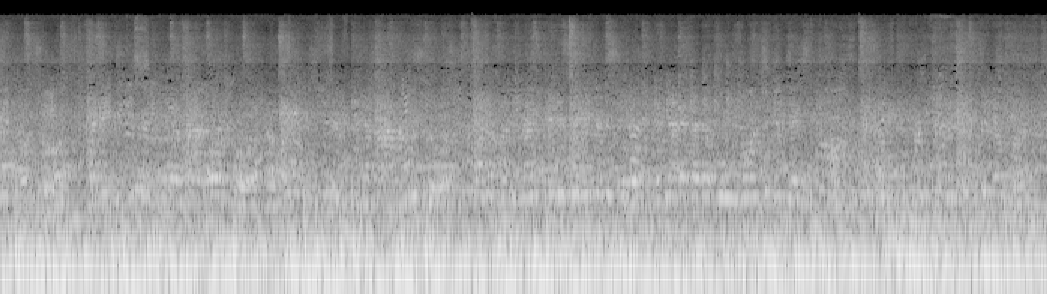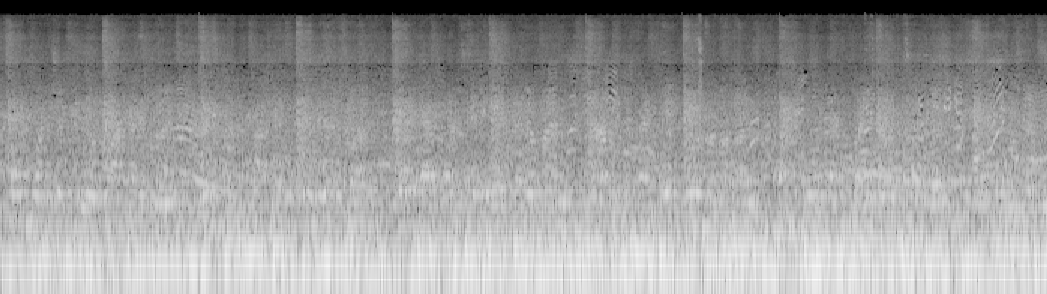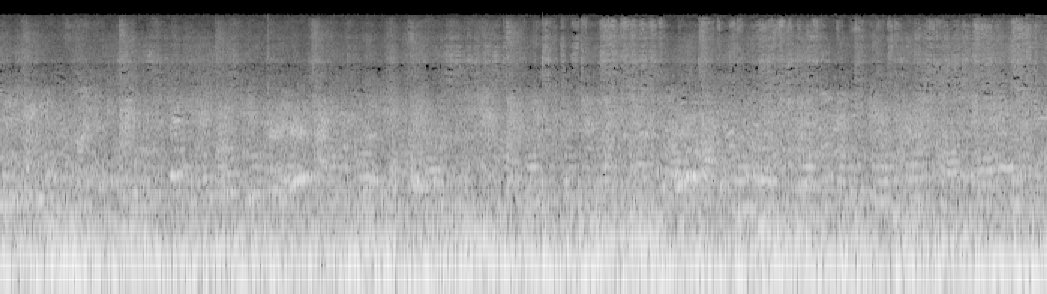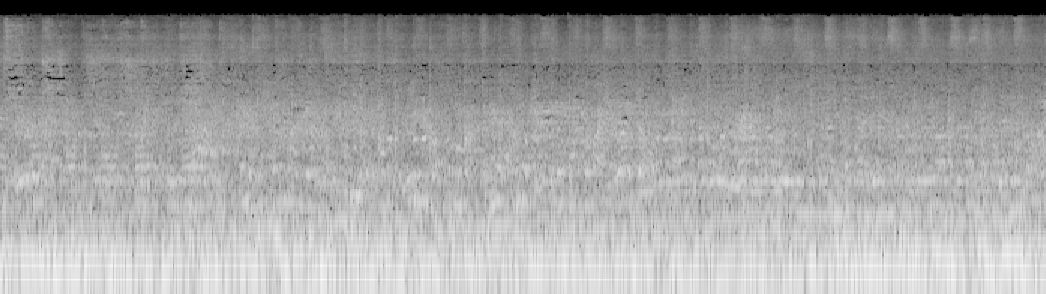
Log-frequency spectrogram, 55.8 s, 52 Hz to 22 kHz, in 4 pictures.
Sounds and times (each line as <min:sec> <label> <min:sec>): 0:00.0 Music chaos from multiple Bars and Clubs 0:55.8
0:00.0 Party on the street 0:55.8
